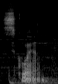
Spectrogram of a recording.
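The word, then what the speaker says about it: Sequim: the dungeoness National Wildlife Refuge it's north of Squam pronounced Squam but spelled s e q u i m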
